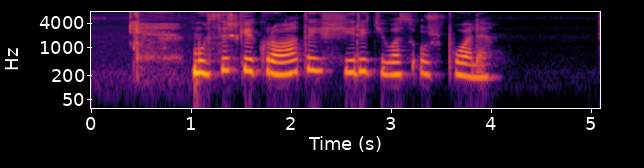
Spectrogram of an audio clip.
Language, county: Lithuanian, Vilnius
